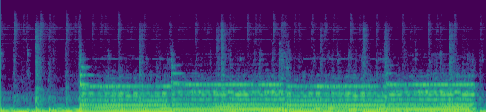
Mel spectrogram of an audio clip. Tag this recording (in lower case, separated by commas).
playing hammond organ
